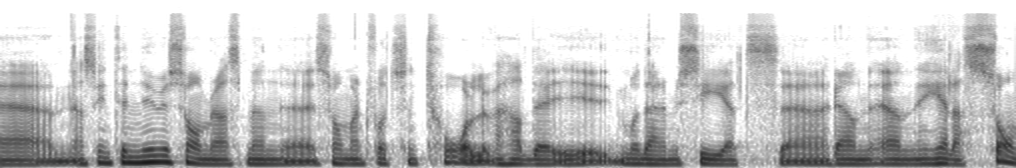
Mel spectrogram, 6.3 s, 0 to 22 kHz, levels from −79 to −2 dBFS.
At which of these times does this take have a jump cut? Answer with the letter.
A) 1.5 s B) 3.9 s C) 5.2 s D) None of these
C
